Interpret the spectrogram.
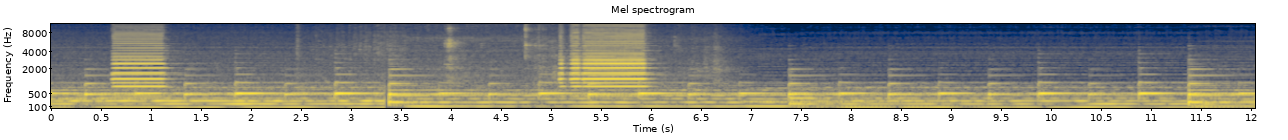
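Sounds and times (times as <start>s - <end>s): soft background music: 0.0s - 12.0s
car horn honk: 0.6s - 1.4s, 5.0s - 6.2s.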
